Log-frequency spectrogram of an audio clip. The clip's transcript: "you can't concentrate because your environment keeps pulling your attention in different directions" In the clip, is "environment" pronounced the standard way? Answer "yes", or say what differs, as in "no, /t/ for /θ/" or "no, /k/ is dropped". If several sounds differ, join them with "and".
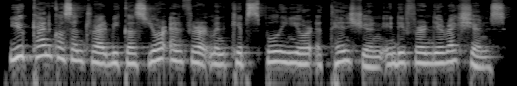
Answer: no, /f/ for /v/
